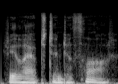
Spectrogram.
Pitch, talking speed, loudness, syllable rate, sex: 90 Hz, 205 wpm, -17 LUFS, 5.9 syllables/s, male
